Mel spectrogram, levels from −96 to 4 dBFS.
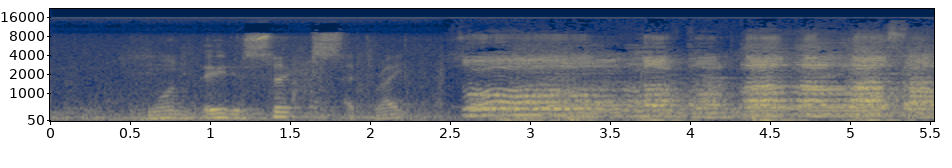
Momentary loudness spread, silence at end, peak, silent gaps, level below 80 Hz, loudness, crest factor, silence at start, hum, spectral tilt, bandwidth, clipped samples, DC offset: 16 LU; 0 s; -8 dBFS; none; -42 dBFS; -25 LUFS; 18 dB; 0 s; none; -4 dB/octave; 16.5 kHz; under 0.1%; under 0.1%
